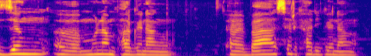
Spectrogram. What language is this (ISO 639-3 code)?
brx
